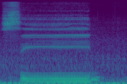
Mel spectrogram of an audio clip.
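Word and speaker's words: سين: আমি যদি এখানে কোনো নোক্তা বা চিহ্ন বা ফোঁটা না দেই তখন এই বর্ণটির নাম হবে সিন। সিন। আর যদি আমি 3টি নোক্তা দিয়ে দিই উপরে তখন হয়ে যাবে শিন।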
